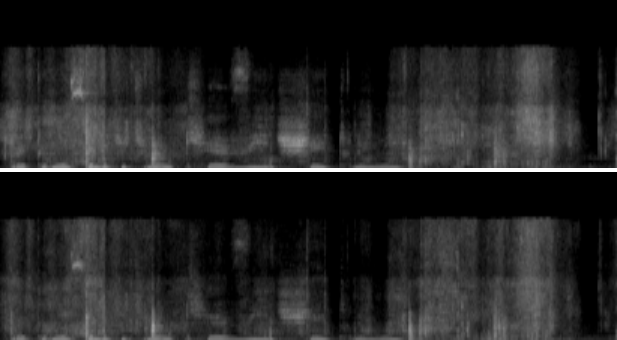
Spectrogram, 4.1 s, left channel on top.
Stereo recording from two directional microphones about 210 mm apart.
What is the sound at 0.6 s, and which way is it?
Speech, 25° right (ahead or behind).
